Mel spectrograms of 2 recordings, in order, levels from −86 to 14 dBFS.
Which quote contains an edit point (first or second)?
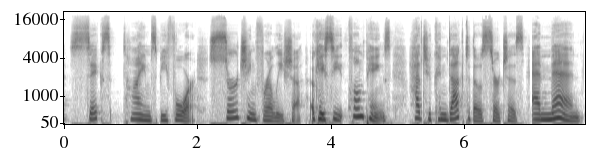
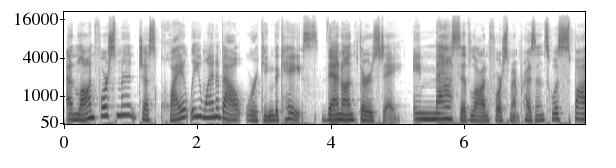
first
